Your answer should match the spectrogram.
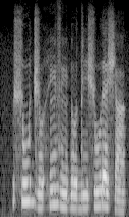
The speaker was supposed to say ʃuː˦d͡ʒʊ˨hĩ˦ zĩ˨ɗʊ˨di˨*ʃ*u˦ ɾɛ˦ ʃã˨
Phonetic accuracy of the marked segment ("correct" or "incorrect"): correct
